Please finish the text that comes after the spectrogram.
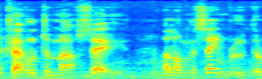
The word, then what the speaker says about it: Marseille: me results without cease 19th century English speakers would have spelled and pronounced the town's name with an S on the end Marseilles if the S ever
